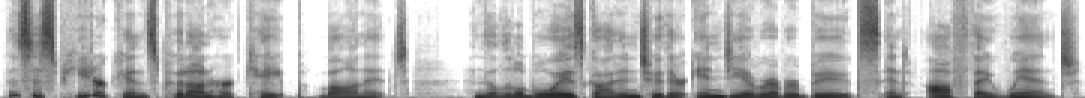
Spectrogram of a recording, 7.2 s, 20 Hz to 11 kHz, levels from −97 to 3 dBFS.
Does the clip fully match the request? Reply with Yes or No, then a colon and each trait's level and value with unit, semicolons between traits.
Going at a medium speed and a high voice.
Yes: average, 175 wpm; high, 225 Hz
